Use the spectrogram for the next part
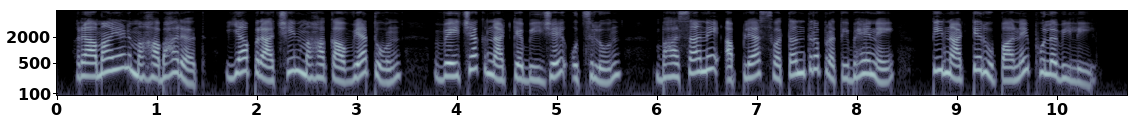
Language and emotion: Marathi, neutral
